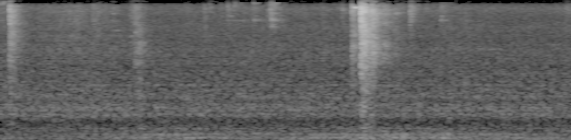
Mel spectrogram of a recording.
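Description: Metro-North commuter train running along the track: a steady low rumble with a few sharp clanks and rattles, the loudest about three and a half seconds in.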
